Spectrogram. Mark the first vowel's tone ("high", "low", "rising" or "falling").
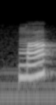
rising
